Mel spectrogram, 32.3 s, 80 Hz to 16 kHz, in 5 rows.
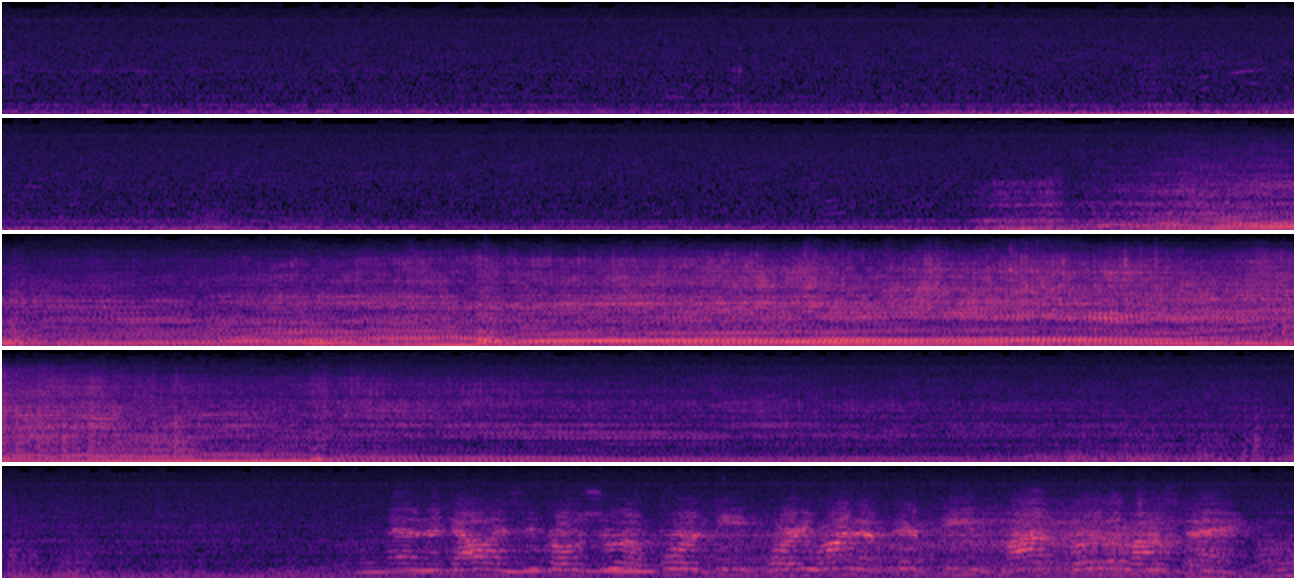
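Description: A pair of drag-racing street cars, a Ford Galaxie 500 and a Mustang, idle at the line, then launch about twelve seconds in. The engines rise in pitch and step through several gear changes, loud for about nine seconds. The loud part ends abruptly and a lower engine drone carries on.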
